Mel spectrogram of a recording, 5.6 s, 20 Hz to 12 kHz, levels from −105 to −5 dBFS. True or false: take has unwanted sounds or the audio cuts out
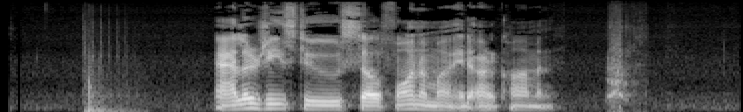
true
